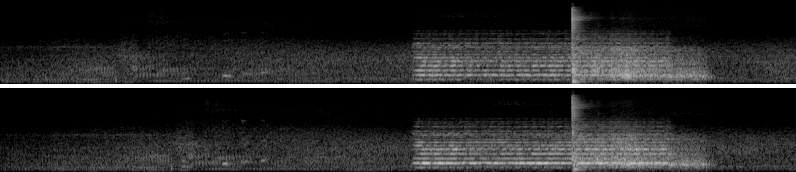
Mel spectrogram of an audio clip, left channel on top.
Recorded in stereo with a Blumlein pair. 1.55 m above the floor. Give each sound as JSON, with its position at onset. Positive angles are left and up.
{"t": 1.8, "sound": "a giggle", "azimuth_deg": -25, "distance_m": 1.7}
{"t": 4.1, "sound": "a violin", "azimuth_deg": 20, "distance_m": 1.5}
{"t": 5.7, "sound": "a gunshot", "azimuth_deg": 30, "distance_m": 2.0}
